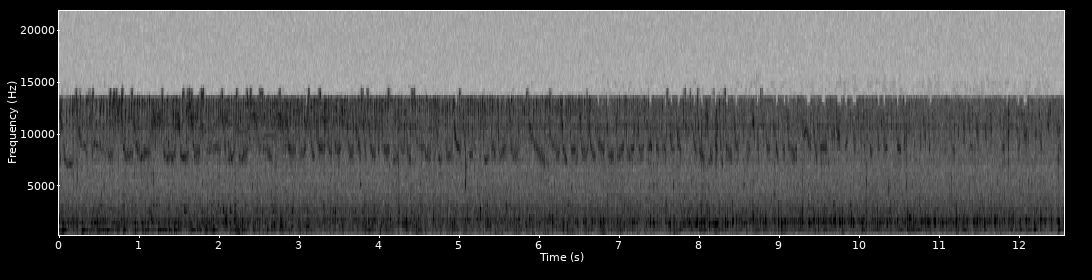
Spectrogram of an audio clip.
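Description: Faint, steady trickle of filtered water from an Aquafor Universal portable filter's outlet tube running into a plastic bottle as the bulb pump is squeezed. There is a soft low bump about halfway through.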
